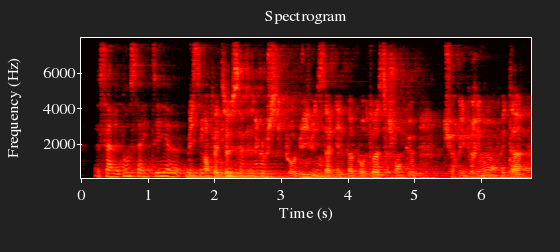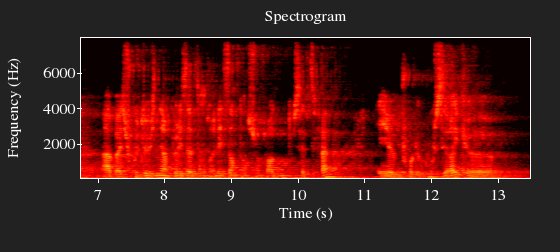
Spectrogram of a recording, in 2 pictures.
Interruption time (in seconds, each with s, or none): 1.6 s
